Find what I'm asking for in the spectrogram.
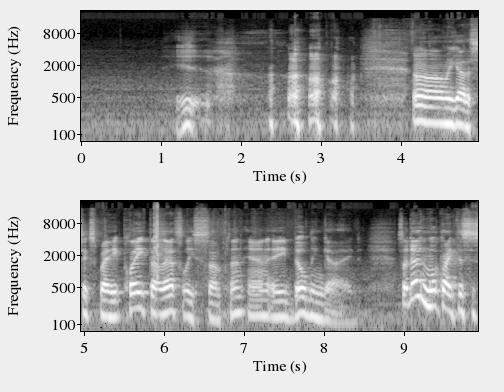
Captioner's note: laughter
